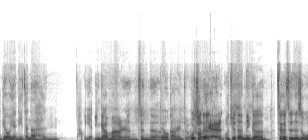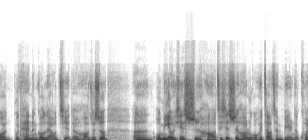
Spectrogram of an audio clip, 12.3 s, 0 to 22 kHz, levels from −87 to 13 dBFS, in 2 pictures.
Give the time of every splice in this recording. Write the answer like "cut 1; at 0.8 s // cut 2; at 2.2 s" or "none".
none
